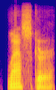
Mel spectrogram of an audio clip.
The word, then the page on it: Lascar: American English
